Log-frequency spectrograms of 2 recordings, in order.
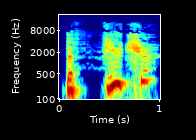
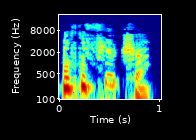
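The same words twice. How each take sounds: First: High, loud incredulous question; high-pitched astonished outburst; exclaimed. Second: High-pitched miserable falling answer; high, woeful elevator. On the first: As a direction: exclaim it in disbelief, rising sharply. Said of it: "exclaimed Zaphod". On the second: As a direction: confess it wretchedly in a high voice. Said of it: "said the elevator miserably". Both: A narrator's reading.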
